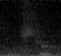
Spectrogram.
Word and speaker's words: Worcestershire: Worcestershire sauce, or as they say in England, Worcester sauce, because if you have 15,000 syllables, it's gotta be pronounced Worcester.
